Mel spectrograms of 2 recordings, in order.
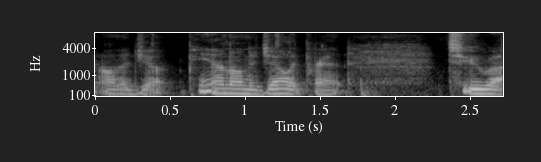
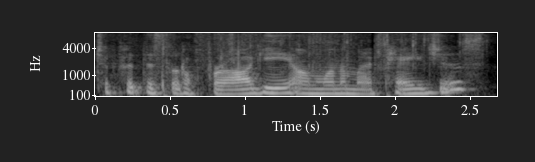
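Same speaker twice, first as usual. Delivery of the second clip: ordinary talk, nothing marked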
